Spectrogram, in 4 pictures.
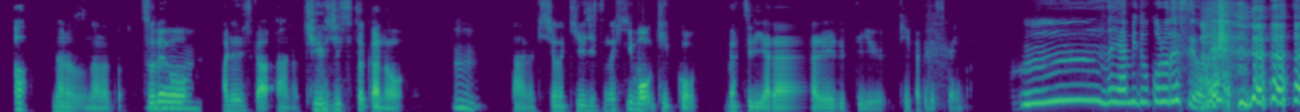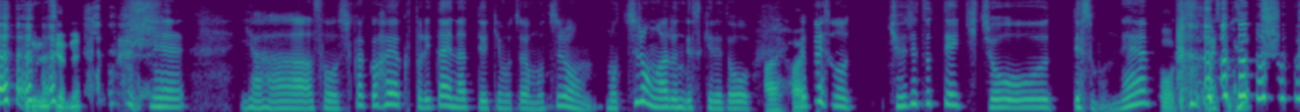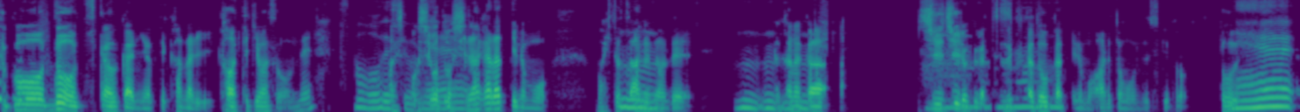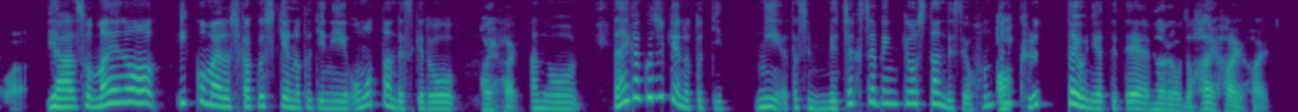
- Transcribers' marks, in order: other background noise; laugh; laugh
- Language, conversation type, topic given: Japanese, podcast, これから学びたいことは何ですか？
